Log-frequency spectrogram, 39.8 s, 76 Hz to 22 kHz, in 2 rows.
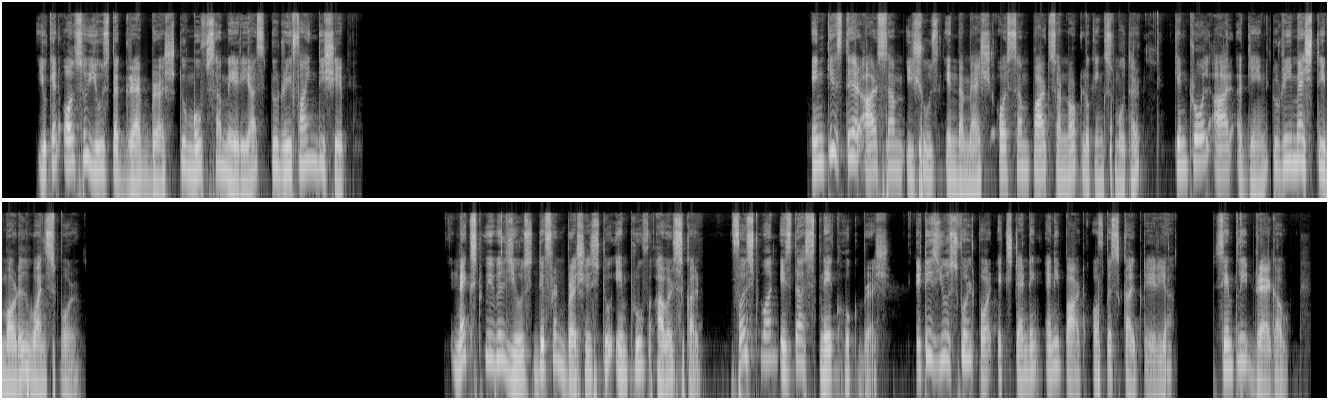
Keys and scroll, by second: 2.5 f, 4.1 f, 13.2 F4, 14.6 F4, 22.1 ctrl+r, 28.2 f, 33.3 f, 34.0 f.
